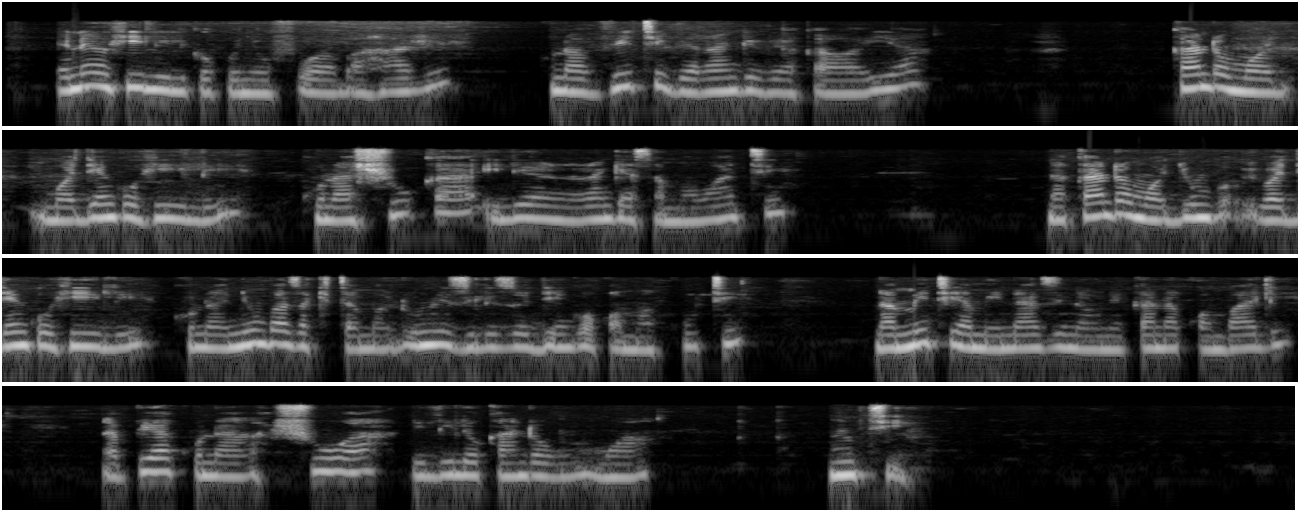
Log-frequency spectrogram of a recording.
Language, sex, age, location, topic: Swahili, female, 25-35, Mombasa, government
